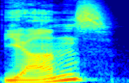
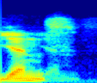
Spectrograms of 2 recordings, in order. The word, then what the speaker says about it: Jens: So the typical American version is Jens, which obviously is also wrong. Jans, I don't hear so much. So the correct version is actually Jens. Jens.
